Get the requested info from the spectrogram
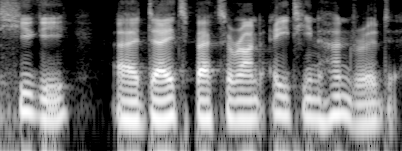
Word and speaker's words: hygge: The other part, it says, in brief, hygge. Is that how you pronounce it? Hygge. – Close enough.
